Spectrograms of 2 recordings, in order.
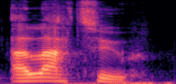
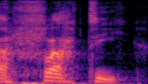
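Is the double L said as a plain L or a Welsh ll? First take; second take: plain L; Welsh ll. First: It has a plain L and ends in oo. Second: It has a Welsh ll and ends in ee. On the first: "This is the consensus one" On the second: "if you pronounce that in Welsh"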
